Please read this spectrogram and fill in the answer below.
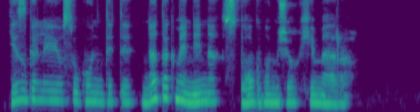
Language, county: Lithuanian, Klaipėda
